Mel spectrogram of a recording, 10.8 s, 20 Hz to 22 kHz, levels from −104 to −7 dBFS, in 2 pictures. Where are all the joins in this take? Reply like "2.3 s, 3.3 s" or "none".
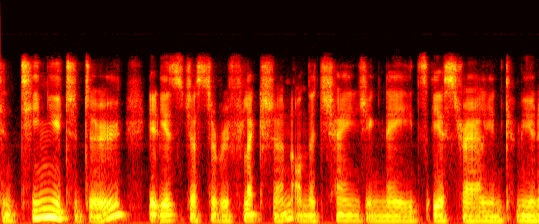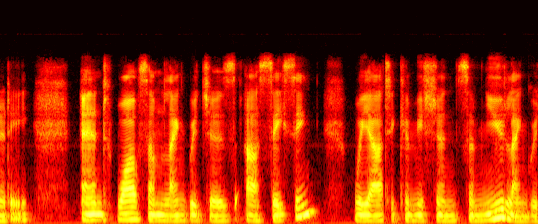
1.6 s, 4.3 s, 9.2 s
